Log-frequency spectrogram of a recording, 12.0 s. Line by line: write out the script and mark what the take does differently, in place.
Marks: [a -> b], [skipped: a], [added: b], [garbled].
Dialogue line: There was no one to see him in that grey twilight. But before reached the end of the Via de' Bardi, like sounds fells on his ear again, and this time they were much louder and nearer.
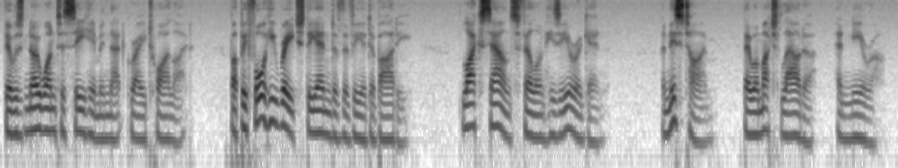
There was no one to see him in that grey twilight. But before [added: he] reached the end of the Via de' Bardi, like sounds [fells -> fell] on his ear again, and this time they were much louder and nearer.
